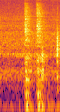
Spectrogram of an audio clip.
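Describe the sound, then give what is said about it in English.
Stirring and sizzling of frying vegan beef-style mince from This Isn't Beef as herbs and spices go into the pan: three brief scraping bursts over a steady, hissing sizzle. “So I've broken down the mince where I've needed to. I'm now going to add the herbs and spices. So a teaspoon of this stuff.”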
